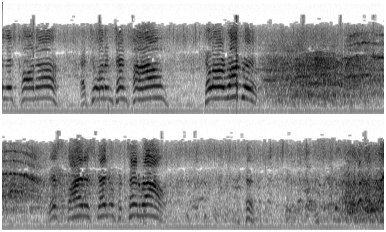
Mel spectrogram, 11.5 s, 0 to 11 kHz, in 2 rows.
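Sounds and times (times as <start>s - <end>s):
speech: 0.0s - 5.2s, 6.4s - 8.8s, 9.4s - 11.4s
large boxing arena crowd roaring and cheering as fighters are introduced: 3.8s - 8.6s, 10.7s - 11.4s
laughter: 8.2s - 11.4s.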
